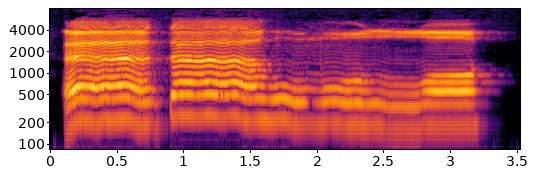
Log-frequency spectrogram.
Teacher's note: Lafz jalalah di sini dibacakan tebal dua harakat.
